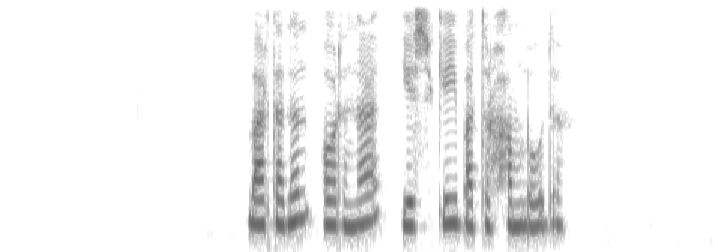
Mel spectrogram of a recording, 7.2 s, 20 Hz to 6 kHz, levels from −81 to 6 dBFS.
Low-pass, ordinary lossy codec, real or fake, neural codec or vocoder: 5.4 kHz; none; real; none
